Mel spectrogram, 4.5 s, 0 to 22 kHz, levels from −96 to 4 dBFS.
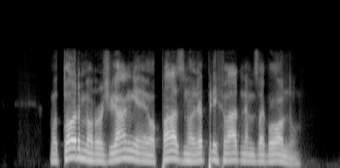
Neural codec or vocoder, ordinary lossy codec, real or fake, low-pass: codec, 16 kHz, 1 kbps, FreqCodec, larger model; none; fake; 7.2 kHz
